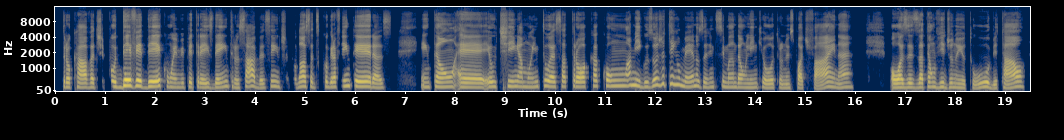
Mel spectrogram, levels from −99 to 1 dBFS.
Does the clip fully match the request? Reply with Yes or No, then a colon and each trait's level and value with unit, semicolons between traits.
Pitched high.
Yes: high, 200 Hz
